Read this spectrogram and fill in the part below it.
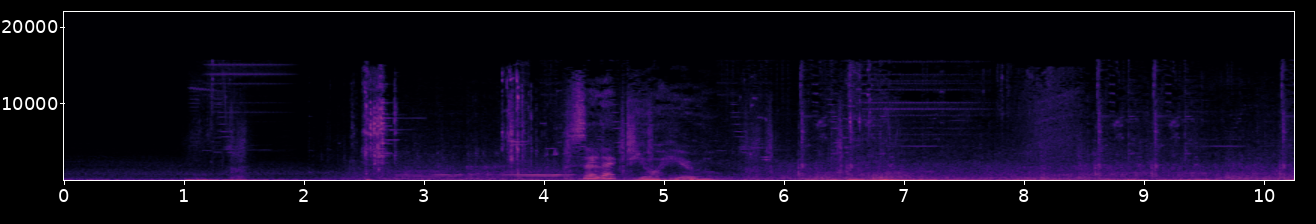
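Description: Electronic whooshes and chimes sound as a game menu opens.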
